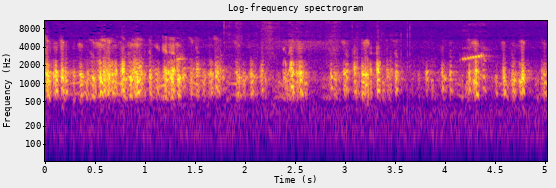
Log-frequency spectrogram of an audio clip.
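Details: Wood frogs at a breeding aggregation, where a fawn-coloured brown female is clasped by several males in amplexus. A dense chorus of rapid, clucking croaks overlaps throughout in bursts with brief lulls, and a faint rising whistle sounds near the end.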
